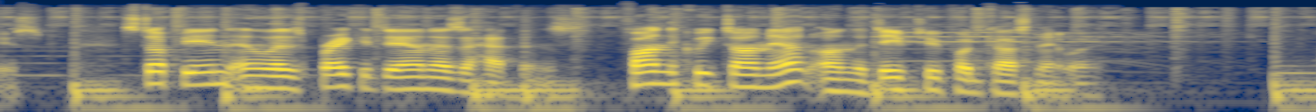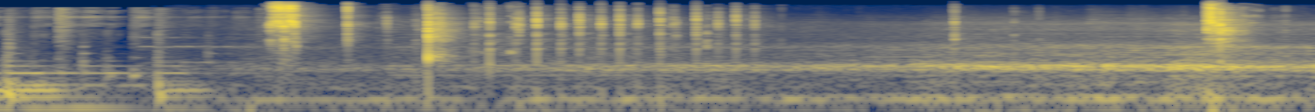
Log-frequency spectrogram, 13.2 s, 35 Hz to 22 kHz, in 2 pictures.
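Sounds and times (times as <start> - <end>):
speech: 0.1 - 5.6
beer bottle handled and opened: 7.8 - 10.5, 12.6 - 13.1
beer spraying over a computer with fizzy hiss: 7.9 - 10.4.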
